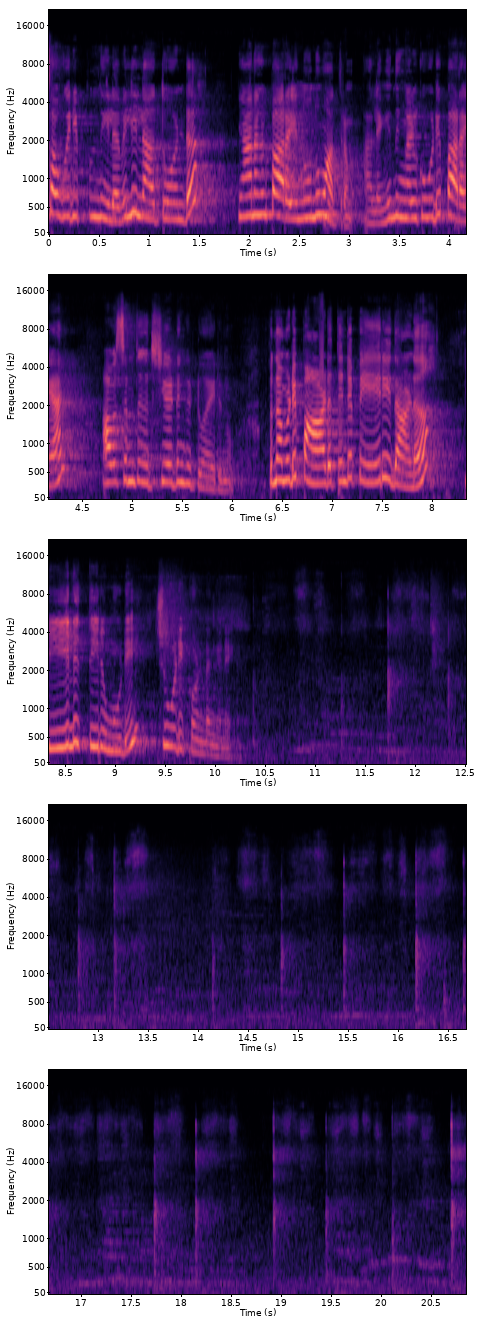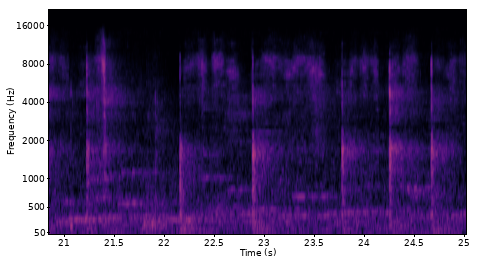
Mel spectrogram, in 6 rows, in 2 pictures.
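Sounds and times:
chalk tapping and scratching: 9.7 - 25.0.

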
